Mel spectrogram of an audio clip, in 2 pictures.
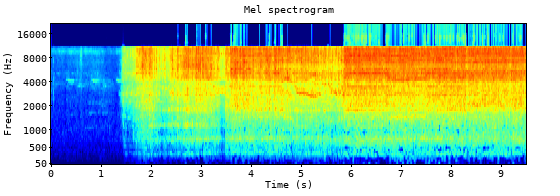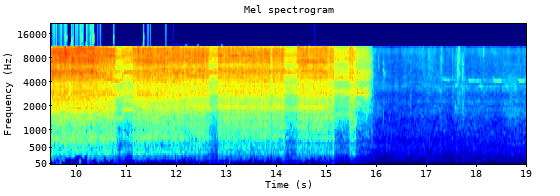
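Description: Makita cordless impact driver hammering as it drives a long M10 threaded rod into a wooden beam through a 1/4-inch hex stud adaptor. It starts about a second and a half in, runs steadily with a few short let-offs in its last few seconds, and stops about two seconds before the end.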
